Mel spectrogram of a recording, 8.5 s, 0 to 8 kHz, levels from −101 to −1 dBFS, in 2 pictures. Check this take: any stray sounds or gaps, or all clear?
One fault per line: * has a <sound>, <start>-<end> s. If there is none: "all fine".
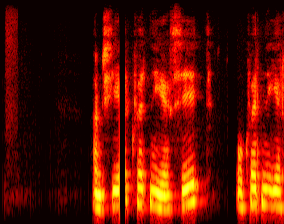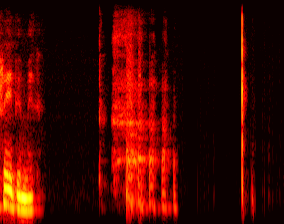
* has a dropout, 1.8-1.9 s
* has a laugh, 5.7-6.9 s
